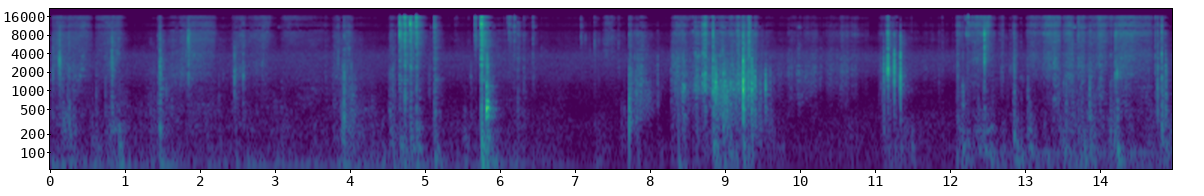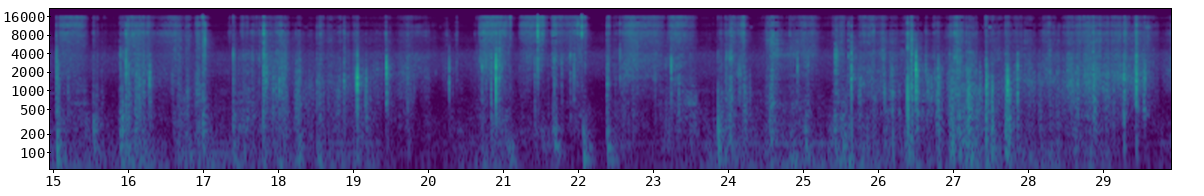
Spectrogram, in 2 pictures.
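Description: Sheets of paper being folded and creased by hand: rustling and sliding, with scattered sharp taps, the loudest about six seconds in.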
